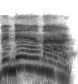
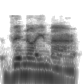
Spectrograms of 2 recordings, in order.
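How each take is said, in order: First: The middle vowel sounds like 'eh'. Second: The middle vowel sounds like 'oy'. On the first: They said it in the past. "the correct vocalization and pronunciation is V'Ne'emar" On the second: We will say it in the future. "in almost every Haggadah, you'll see we pronounce the word V'Noimar"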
